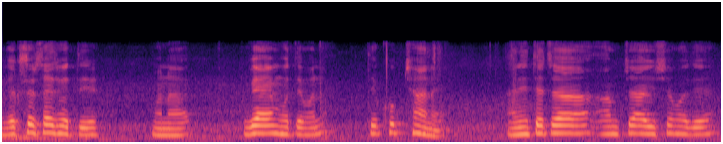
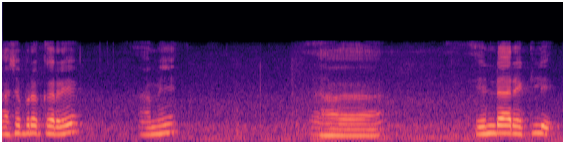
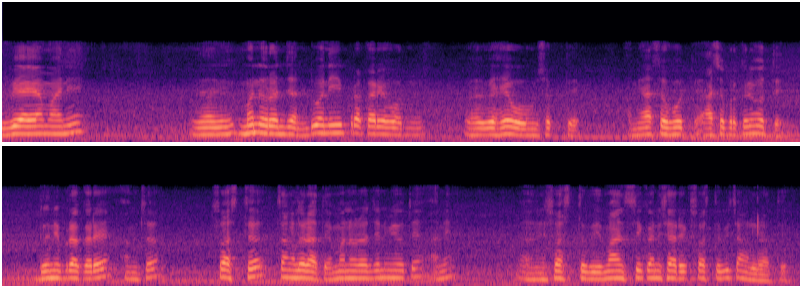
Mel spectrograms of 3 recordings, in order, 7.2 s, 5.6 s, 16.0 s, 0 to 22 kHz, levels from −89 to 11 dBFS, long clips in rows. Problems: constant background noise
